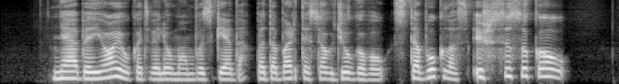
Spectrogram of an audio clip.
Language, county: Lithuanian, Kaunas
